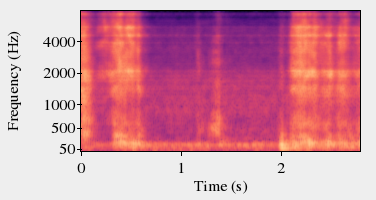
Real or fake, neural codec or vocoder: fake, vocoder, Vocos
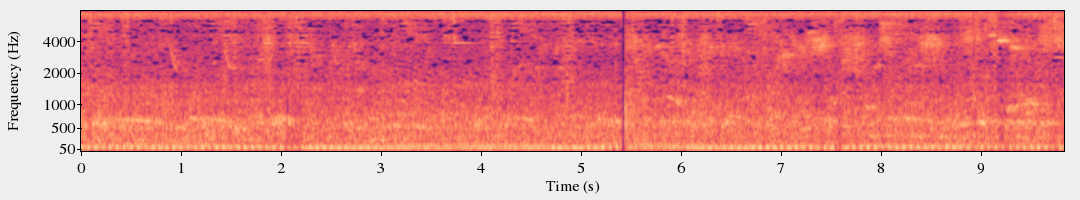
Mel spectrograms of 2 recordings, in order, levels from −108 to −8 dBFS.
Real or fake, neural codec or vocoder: real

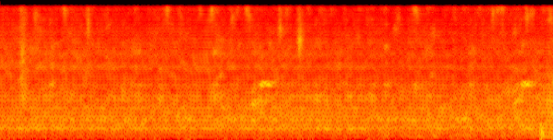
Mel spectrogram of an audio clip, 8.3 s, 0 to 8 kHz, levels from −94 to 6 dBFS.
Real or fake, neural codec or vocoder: fake, vocoder, Vocos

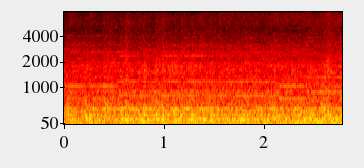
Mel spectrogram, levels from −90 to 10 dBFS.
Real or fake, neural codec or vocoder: real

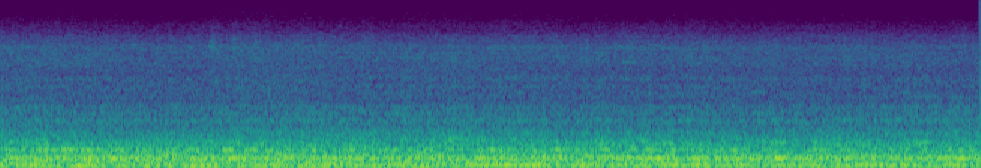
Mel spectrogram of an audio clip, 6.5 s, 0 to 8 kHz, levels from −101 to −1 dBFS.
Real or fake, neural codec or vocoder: real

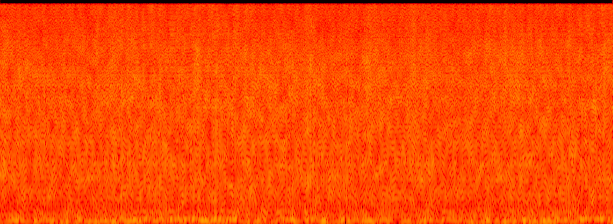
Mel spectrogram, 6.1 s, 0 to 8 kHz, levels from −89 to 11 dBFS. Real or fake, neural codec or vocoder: fake, vocoder, Vocos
